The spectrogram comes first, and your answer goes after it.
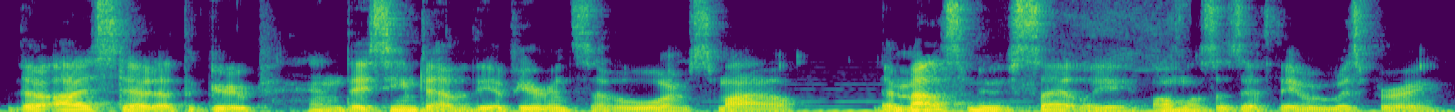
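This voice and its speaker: A man's voice: low-pitched, steady tone, normal speed, low-quality recording. A man reading scripted story narration as the narrator of a radio play. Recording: faint music behind.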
